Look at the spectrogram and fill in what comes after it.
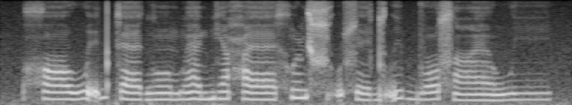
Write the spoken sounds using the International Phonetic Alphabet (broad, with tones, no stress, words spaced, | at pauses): xɒː˨ wḛ˦dkæ˨ɡõː˨bæ̃˧ bʲæ̃˧ħæː˨xũ˦ɳ ɕṵ˦ɬe˨dṵ˦i̯ bu˨˦sˤæ̃ː˨wi˧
